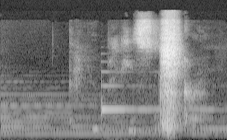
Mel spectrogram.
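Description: Soft sad background music with held tones, over which a woman sniffs and sobs in short breathy bursts while crying. The loudest, a sharp sniff, comes about a second and a half in.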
